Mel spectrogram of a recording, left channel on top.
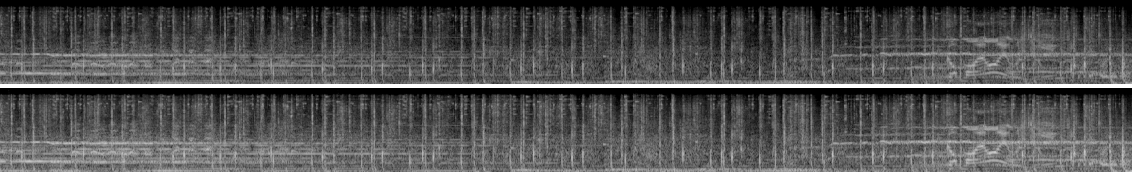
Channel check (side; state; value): left; quieter; 5.7 dB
